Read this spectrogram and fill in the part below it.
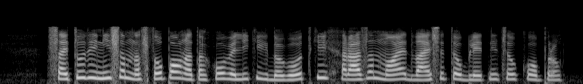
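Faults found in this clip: Aliasing throughout the speech. Sibilants gritty, metallic, energy packed up to 6 kHz. Downsample from 48 kHz to 12 kHz without anti-alias filtering; content above 6 kHz folds back, roughly 20 dB down.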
